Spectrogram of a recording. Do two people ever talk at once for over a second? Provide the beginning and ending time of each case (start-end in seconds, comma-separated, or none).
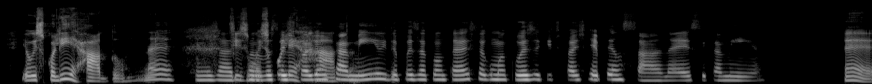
2.3-3.6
